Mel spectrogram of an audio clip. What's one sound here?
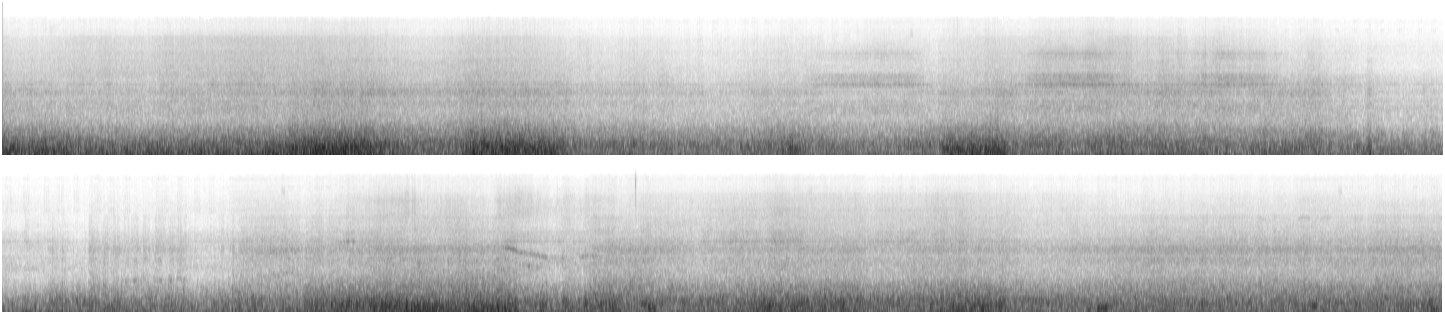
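Wind rushes and buffets against a microphone during a paraglider flight.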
